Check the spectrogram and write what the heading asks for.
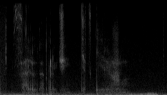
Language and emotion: Russian, neutral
